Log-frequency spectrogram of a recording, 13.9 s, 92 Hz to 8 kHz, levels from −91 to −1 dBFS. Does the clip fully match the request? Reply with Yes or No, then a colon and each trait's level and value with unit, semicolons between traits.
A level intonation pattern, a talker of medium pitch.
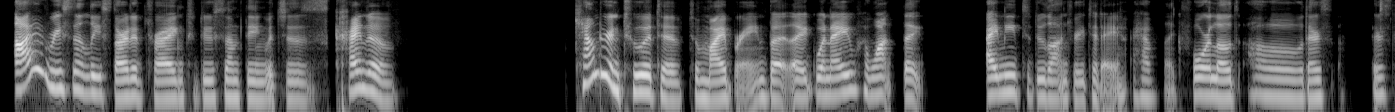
No: average, 3.2 semitones; medium, 170 Hz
